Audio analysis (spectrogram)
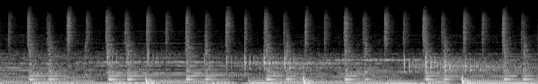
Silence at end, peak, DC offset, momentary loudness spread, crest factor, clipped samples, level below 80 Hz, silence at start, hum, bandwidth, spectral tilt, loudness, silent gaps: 0 s; -2 dBFS; under 0.1%; 5 LU; 16 dB; under 0.1%; -20 dBFS; 0 s; none; 13.5 kHz; -6.5 dB/octave; -19 LUFS; none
